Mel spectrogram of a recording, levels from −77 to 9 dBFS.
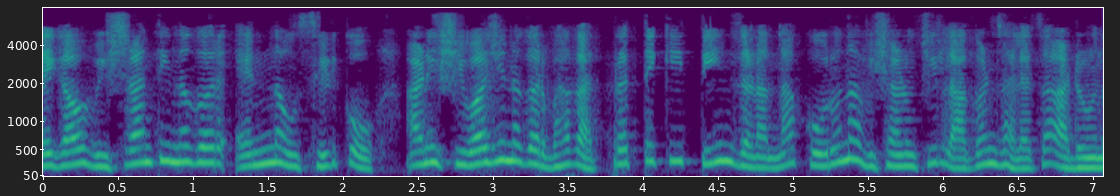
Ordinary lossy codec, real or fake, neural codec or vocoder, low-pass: AAC, 32 kbps; real; none; 7.2 kHz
